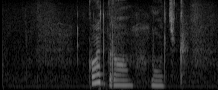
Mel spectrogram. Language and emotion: Russian, sad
